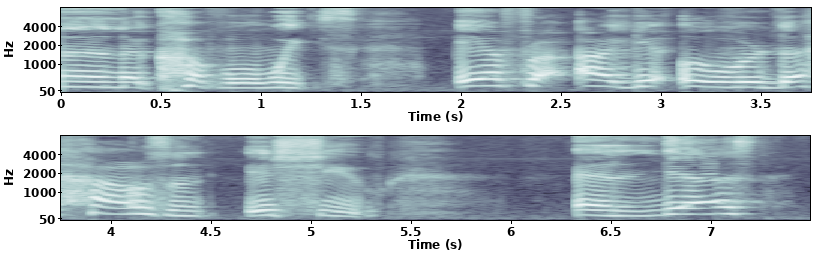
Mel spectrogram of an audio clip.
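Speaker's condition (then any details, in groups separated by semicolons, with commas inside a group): Cerebral palsy; several unnoticed strokes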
